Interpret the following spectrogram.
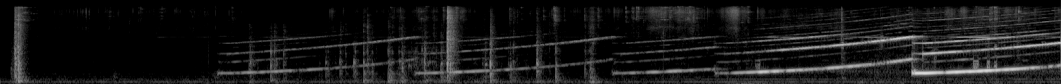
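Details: Simplex 4010 fire alarm panel multi-tone horns after pulling a 4099-9006 dual-action pull station: repeated rising whoop every couple seconds, growing louder; normal horn sounding.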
